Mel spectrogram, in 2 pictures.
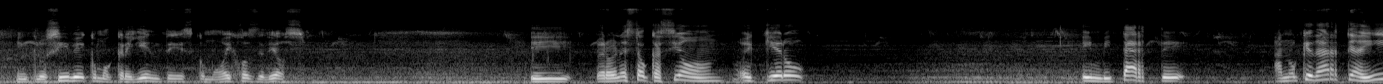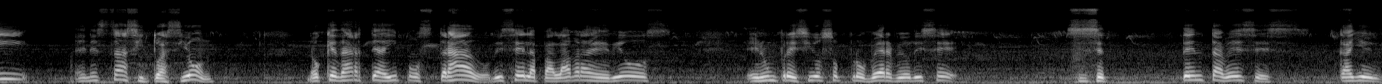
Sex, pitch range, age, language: male, 115-195 Hz, 40-59, Spanish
